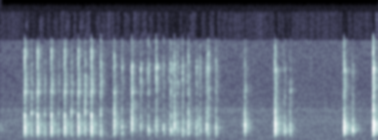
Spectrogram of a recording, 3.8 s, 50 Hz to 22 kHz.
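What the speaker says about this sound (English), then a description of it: "This is the EpoMaker F99X Aula or whatever. And I have custom keycaps" Typing on an EpoMaker F99X Aula mechanical keyboard fitted with custom keycaps, a close run of crisp key clacks in quick bursts with short pauses.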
